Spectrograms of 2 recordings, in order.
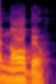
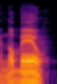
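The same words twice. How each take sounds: First: Nobel stressed on the first syllable, NÓ-bel; Nobel as the common mistake, NÓ-bel; wrong stress. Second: Nobel stressed on the last syllable, no-BEL; Nobel the right way, no-BEL; correct stress. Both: Shown as a demonstration. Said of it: "Não é Nobel, é Nobel".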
